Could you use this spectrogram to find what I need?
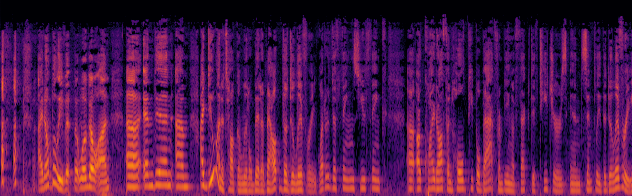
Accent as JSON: {"language": "English", "town": "Nashville", "region": "Tennessee", "country": "United States", "said": "I come from Nashville, Tennessee"}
